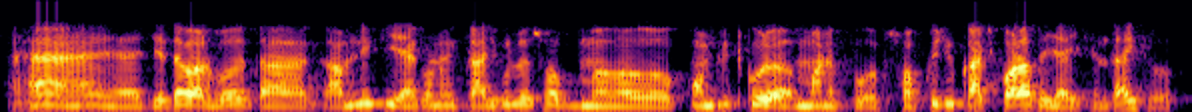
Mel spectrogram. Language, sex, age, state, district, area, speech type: Bengali, male, 30-45, West Bengal, Darjeeling, rural, conversation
